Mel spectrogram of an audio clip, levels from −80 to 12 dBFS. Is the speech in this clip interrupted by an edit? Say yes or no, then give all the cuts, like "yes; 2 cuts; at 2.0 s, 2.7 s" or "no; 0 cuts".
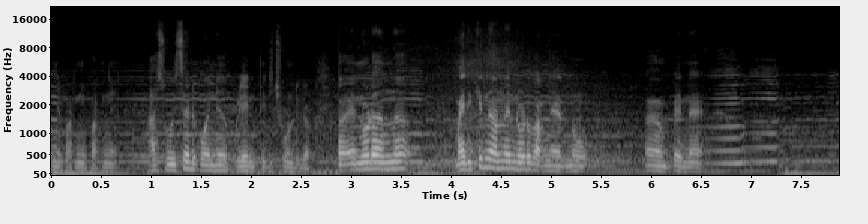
yes; 1 cut; at 2.9 s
